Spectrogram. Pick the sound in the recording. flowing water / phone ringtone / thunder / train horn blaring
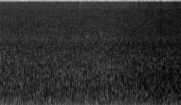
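flowing water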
